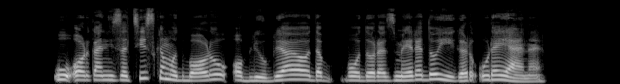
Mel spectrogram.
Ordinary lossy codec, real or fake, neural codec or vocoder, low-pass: MP3, 64 kbps; real; none; 14.4 kHz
